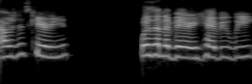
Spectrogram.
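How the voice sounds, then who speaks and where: A woman speaks at a moderate pace. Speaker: college instructor. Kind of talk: lecture.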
